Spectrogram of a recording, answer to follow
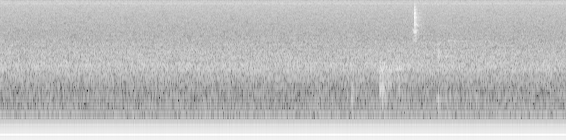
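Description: Steady hiss of room tone and microphone noise, with one faint short sound about three seconds in.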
